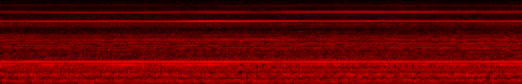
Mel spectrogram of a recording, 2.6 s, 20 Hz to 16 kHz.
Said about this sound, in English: That's our compressor revs, 50 RPM.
